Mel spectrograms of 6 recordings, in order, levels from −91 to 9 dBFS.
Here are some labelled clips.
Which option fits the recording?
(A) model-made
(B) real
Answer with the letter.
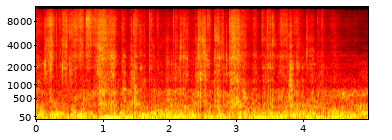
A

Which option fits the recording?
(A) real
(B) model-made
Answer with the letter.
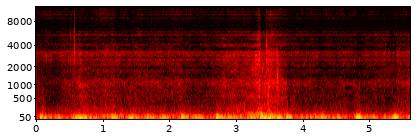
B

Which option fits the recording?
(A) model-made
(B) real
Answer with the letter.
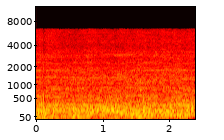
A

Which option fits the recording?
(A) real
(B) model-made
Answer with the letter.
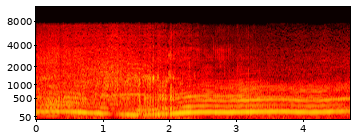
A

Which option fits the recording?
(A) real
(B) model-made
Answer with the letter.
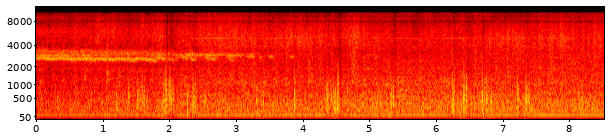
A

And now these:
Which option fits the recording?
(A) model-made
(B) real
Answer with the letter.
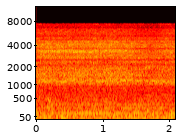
A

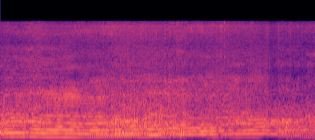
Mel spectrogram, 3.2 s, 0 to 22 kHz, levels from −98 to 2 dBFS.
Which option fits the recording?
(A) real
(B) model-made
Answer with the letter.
B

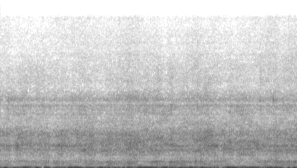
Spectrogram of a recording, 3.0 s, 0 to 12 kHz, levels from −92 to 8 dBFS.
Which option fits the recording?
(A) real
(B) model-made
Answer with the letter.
B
